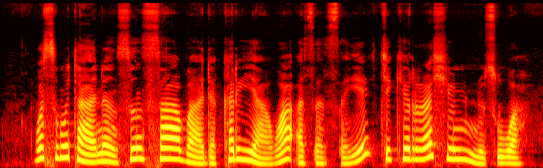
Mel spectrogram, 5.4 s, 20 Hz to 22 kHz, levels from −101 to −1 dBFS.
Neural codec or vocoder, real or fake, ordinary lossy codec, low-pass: none; real; none; none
